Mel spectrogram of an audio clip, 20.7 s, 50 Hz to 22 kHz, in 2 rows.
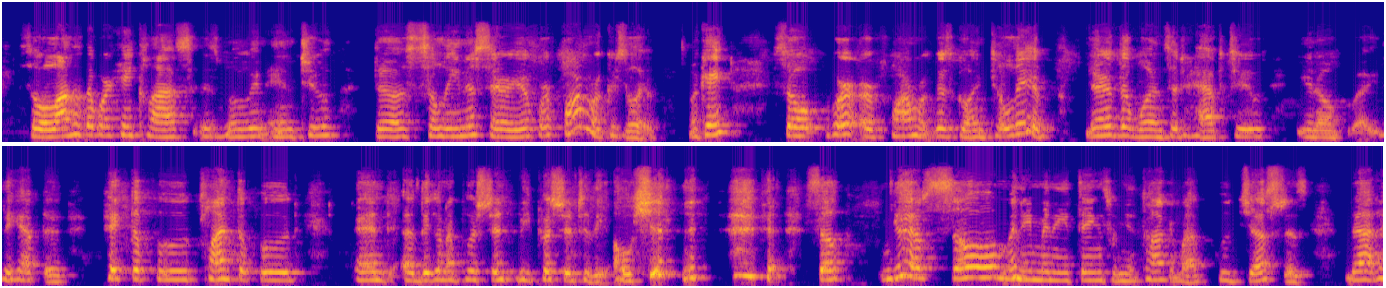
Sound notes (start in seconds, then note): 16.0 laughs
